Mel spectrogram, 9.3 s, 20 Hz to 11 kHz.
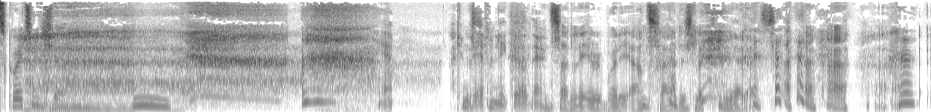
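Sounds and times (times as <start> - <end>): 
speech: 0.1 - 2.2, 4.6 - 9.3
heavy breathing: 0.2 - 4.5
person gasping: 0.2 - 4.5
long drawn-out exhale: 0.4 - 4.4.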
